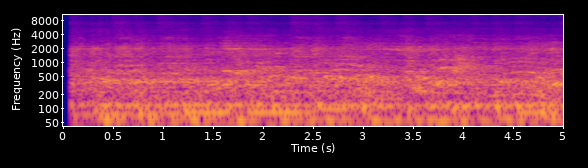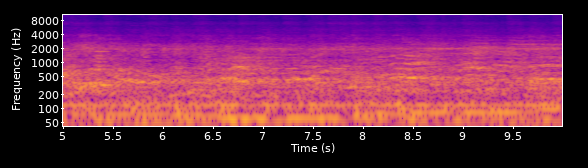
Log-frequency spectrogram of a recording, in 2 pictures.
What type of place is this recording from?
crowded indoor space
